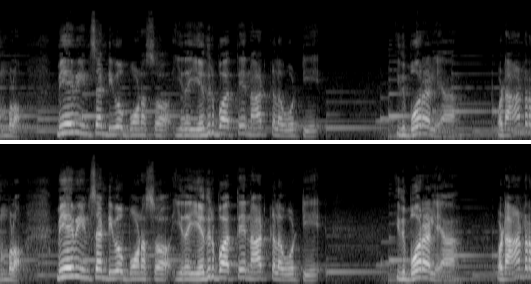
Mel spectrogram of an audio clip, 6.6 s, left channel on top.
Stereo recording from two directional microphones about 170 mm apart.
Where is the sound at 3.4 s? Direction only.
45° right (ahead or behind).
